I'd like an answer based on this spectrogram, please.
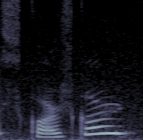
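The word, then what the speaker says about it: Skarsgård: and also bill i'm not even going to pronounce his last it's actually skarsgard so it's not the heart you know he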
